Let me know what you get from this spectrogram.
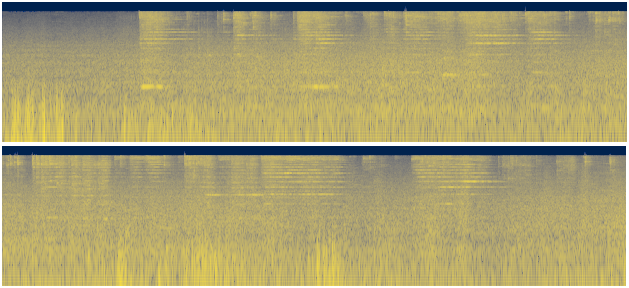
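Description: Long freight train of open coal wagons rolling past with a low rumble. From about two seconds in, the wheels squeal in several high-pitched tones that come and go.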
